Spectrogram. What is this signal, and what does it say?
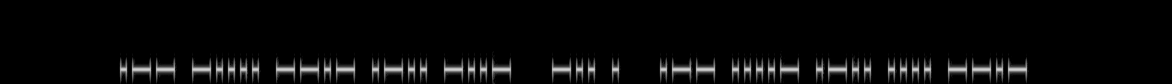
Morse code, heard as a keyed tone, about 20 wpm, 700 Hz. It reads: W6QLX DE W4LHQ
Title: USA Callsign DE Callsign - 5 Characters - 20wpm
